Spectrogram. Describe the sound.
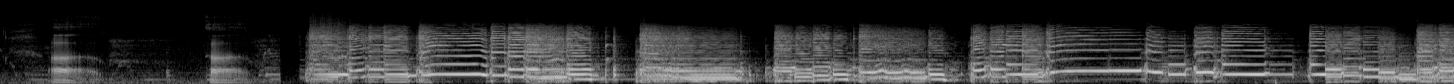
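An electric guitar played through a boost and distortion effect: after a quieter, sparse opening of a few notes, loud, sustained distorted chords and notes ring out continuously, with short gaps between phrases.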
